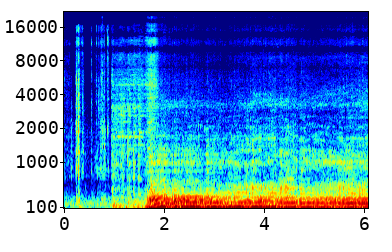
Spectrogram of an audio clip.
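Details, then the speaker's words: 1JZ-swapped BMW E36, first start in over 10 years after ECU remotely retuned, new battery and constant fuel pressure: short crank, catches at once and settles into a steady, even idle with no misfire. "I am super stoked the car finally runs. We still have a bit of work to do"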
